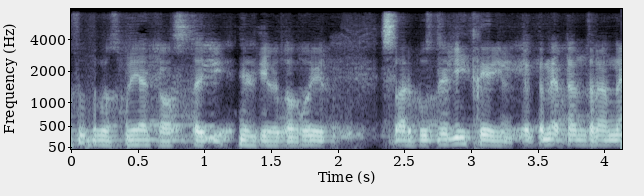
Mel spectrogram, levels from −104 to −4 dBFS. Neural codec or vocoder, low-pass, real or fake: codec, 16 kHz in and 24 kHz out, 0.6 kbps, FireRedTTS-2 codec; 7.2 kHz; fake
